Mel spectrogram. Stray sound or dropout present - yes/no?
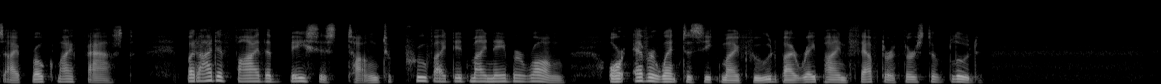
no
